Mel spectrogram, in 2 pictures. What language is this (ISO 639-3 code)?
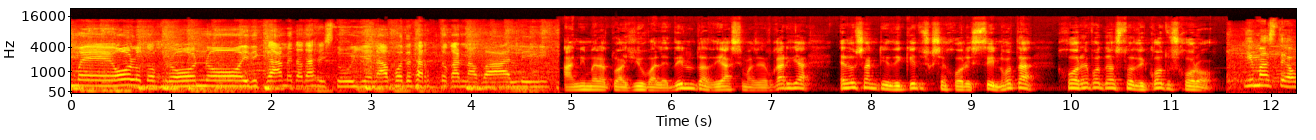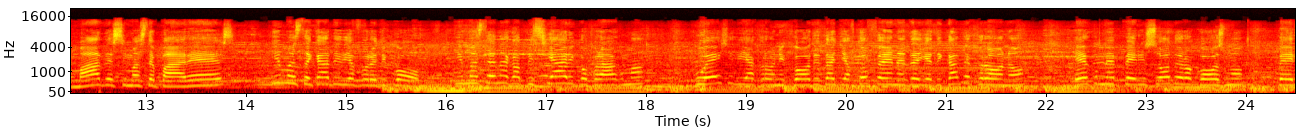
ell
